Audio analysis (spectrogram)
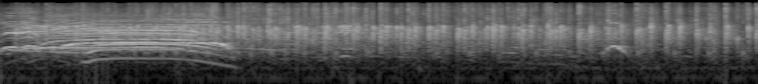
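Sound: audience applause and cheering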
